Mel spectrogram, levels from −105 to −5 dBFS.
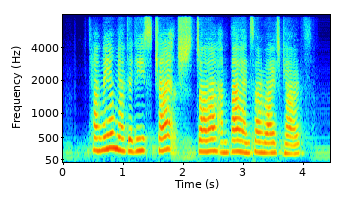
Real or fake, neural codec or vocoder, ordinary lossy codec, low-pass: fake; codec, 16 kHz, 0.5 kbps, FreqCodec, smaller model; none; none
